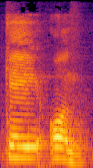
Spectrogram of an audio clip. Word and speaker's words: K-ON: ini adenya anime ini dibacanya itu bukan cone ya tapi key on soalnya banyak banget yang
